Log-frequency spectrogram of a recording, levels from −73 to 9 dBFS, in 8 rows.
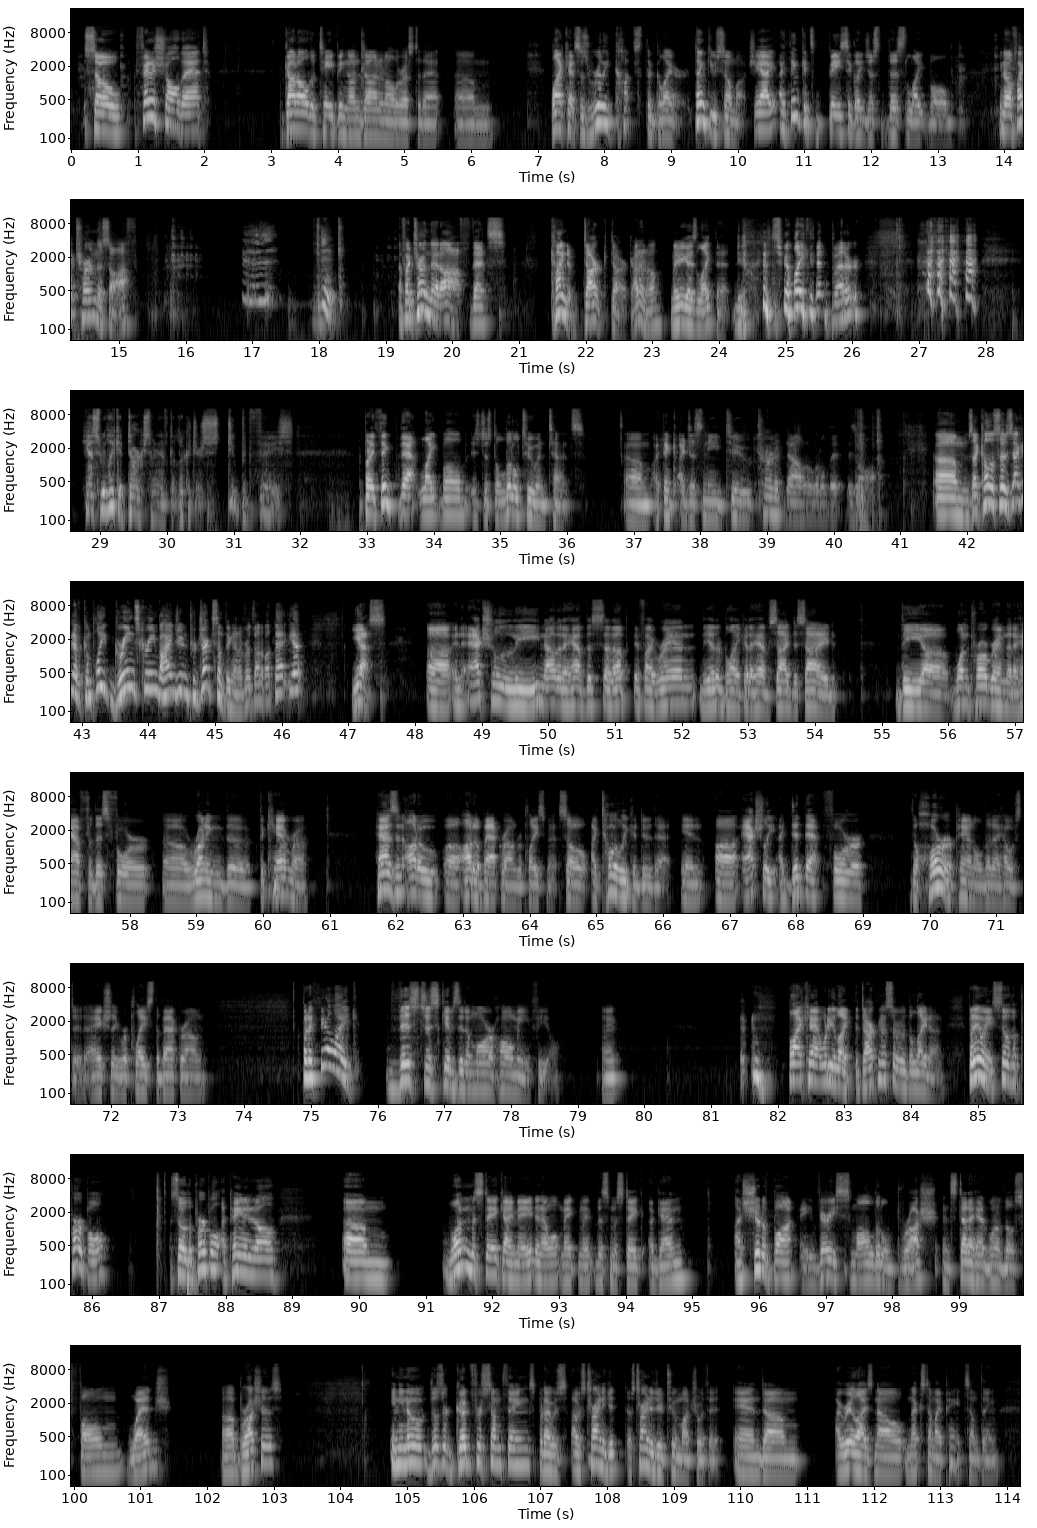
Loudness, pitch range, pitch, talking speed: -21 LUFS, 110-160 Hz, 125 Hz, 160 wpm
